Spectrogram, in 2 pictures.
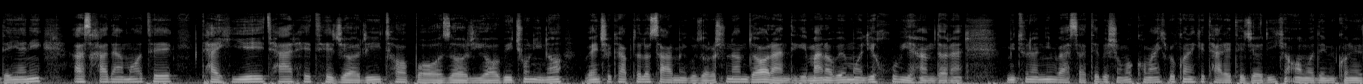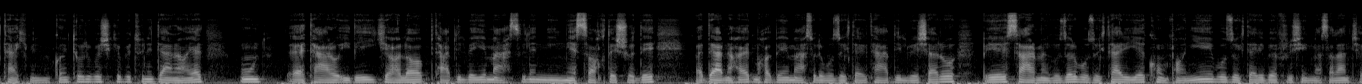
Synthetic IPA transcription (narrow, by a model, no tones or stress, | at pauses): d̪ejæniː | æz̥xæd̪æmɒːt̪ʰe̞ | t̪ʰæhijejet̪ʰæɾhe̞t̪ʰe̞d͡ʒɒːɾiːt̪ʰɒːbɒːzɒːɾjɒːbiːt͡ʃʰo̞niːnɒːvent͡ʃecʰæpt̪ʰolɒːsæɾmɒːjeɡo̞zɒːɾɒːʃunhæmd̪ɒːɾænd̪iɟemænɒːbe̞emɒːlije̞xuːbiːɦæmd̪ɒːɾænd̪miːt̪ʰunæniːnvæsæt̪ʰe̞be̞ʃo̞mɒːkʰo̞mæcʰbo̞kʰo̞næncʰe̞t̪ʰæɾhet̪ʰe̞d͡ʒɒːɾiːcʰeʔɒːmɒːd̪e̞miːkʰo̞niːot̪ʰæcʰmiːlmiːkʰo̞niːt̪ʰoːɾiːbɒːʃe̥cʰe̞be̞t̪ʰuniːd̪ːæɾnæhɒːjæt̪ | un | t̪ʰæɾhoʔiːd̪e̞iːcʰe̞hɒːlɒːt̪ʰæb̚d̪iːlbe̞jemæhsuːle̞niːme̞sɒːxt̪e̞ʃo̞d̪e̞ | væd̪æɾnæɦɒːjæt̪mixɒːd̪̚bejemæhsuːle̞bo̞zoɡ̥̚ʲt̪ʰæɾiːt̪ʰæbd̪iːlbe̞ʃæɾob̥ejesæɾmɒːjeɡo̞zɒːɾe̞bo̞zoɾɡ̥t̪ʰæɾiːjekʰompʰɒːnijebo̞zoɾɡ̥t̪ʰæɾiːbe̞fɾuːʃiːd̪mæsælænt͡ʃʰe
